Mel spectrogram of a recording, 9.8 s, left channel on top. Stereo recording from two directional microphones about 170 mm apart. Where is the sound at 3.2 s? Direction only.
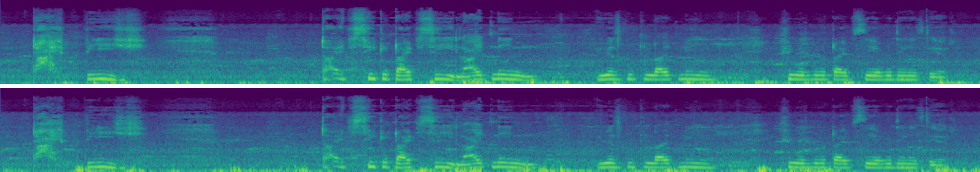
15° left (ahead or behind).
